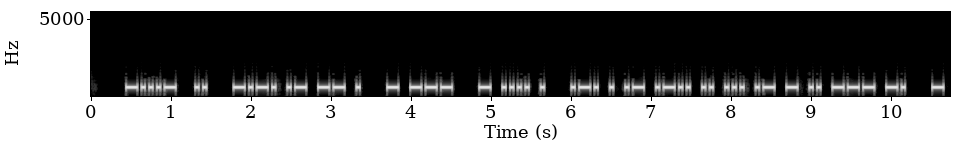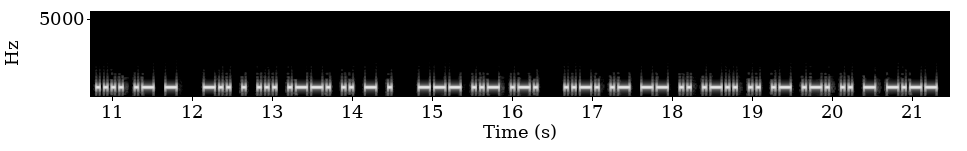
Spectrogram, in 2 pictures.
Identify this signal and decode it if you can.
Morse code, heard as a keyed tone, about 25 wpm, 600 Hz. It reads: <BT> I CAME TO THE REALISATION THAT DESPITE OUR FAMILIARITY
